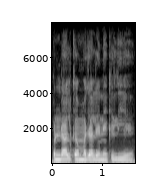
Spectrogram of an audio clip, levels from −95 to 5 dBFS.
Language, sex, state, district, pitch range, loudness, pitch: Hindi, male, Bihar, Purnia, 115-125 Hz, -14 LUFS, 115 Hz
